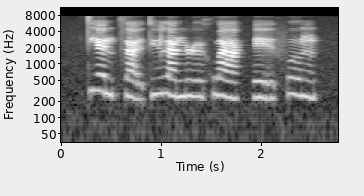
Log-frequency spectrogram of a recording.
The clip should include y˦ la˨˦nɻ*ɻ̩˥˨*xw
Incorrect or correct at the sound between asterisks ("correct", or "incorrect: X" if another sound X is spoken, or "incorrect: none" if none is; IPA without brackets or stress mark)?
incorrect: ɻ̩˨˦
